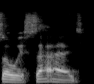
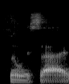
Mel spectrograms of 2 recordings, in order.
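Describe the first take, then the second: First: The phrase is said slowly, words kept apart. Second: The phrase is said fast, words run together.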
